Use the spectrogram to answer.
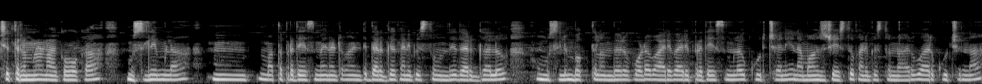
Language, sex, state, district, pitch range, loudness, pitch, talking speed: Telugu, female, Andhra Pradesh, Srikakulam, 215-225 Hz, -17 LUFS, 220 Hz, 160 wpm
